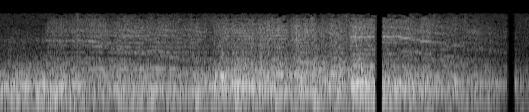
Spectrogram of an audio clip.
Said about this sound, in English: That's more than a storm blowing up, maybe. It looks like a typhoon.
